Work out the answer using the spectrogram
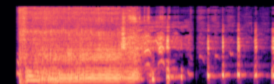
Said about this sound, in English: farts are the funny. Funniest bodily function, I think.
